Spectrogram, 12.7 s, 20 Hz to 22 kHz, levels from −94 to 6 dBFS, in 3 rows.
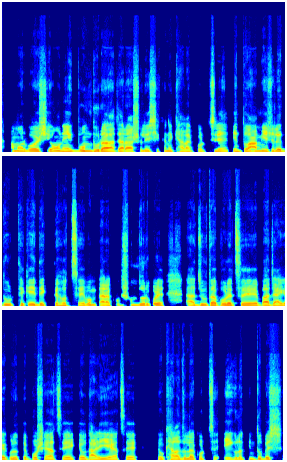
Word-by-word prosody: আমার 155 Hz, +4 st, 0 dB
বয়সী 135 Hz, +1 st, +3 dB, 0.2 s
অনেক 185 Hz, +2 st, +2 dB
বন্ধুরা 130 Hz, -2 st, +4 dB, 0.2 s
যারা 120 Hz, 0 st, +4 dB
আসলে 135 Hz, 0 st, -4 dB
সেখানে 125 Hz, +1 st, -5 dB
খেলা 115 Hz, -1 st, -1 dB
করছে, 110 Hz, +8 st, -5 dB, 0.2 s
কিন্তু 180 Hz, -1 st, -4 dB
আমি 140 Hz, +3 st, 0 dB
আসলে 155 Hz, +1 st, +1 dB
দূর 135 Hz, -1 st, +2 dB
থেকেই 150 Hz, +3 st, +2 dB
দেখতে 120 Hz, 0 st, -2 dB
হচ্ছে 110 Hz, 0 st, -2 dB
এবং 140 Hz, 0 st, +1 dB
তারা -, -, +4 dB
খুব 145 Hz, -, -14 dB
সুন্দর 135 Hz, -1 st, 0 dB
করে 135 Hz, -1 st, +4 dB, 0.4 s
আ -, -, +3 dB
জুতা 125 Hz, +1 st, +4 dB
পরেছে 125 Hz, 0 st, +3 dB, 0.3 s
বা 120 Hz, -, +6 dB
জায়গাগুলোতে 115 Hz, +1 st, 0 dB
বসে 115 Hz, +2 st, -2 dB
আছে, 120 Hz, +2 st, -8 dB, 0.2 s
কেউ 120 Hz, -1 st, -1 dB
দাঁড়িয়ে 120 Hz, +2 st, +1 dB
আছে, 120 Hz, -, -5 dB, 0.4 s
কেউ 165 Hz, -, -4 dB
খেলাধুলা 130 Hz, -1 st, +1 dB
করছে। 130 Hz, +8 st, -8 dB, 0.2 s
এইগুলো 200 Hz, -1 st, -2 dB
কিন্তু 165 Hz, -1 st, -5 dB
বেশ 140 Hz, -, 0 dB
130 Hz, 175 wpm, -25 LUFS, 120-140 Hz, 0.4 s, বা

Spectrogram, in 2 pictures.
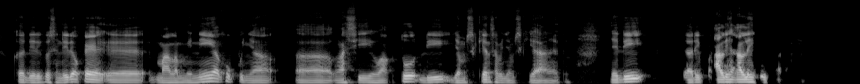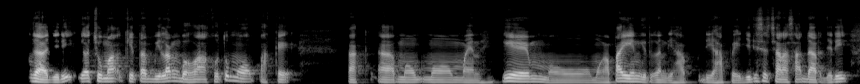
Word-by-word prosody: ke 105 Hz, -1 st, -2 dB
diriku 95 Hz, -1 st, -1 dB
sendiri, 105 Hz, +4 st, 0 dB
"Oke, 120 Hz, -, +3 dB
eee, 100 Hz, -1 st, 0 dB
malam 95 Hz, -1 st, -2 dB
ini 120 Hz, +8 st, 0 dB
aku -, -, -7 dB
punya, 95 Hz, -2 st, -6 dB, 0.3 s
eee, 95 Hz, -1 st, -3 dB
ngasih 95 Hz, 0 st, -4 dB
waktu 90 Hz, +8 st, -2 dB, 0.2 s
di 105 Hz, -, +1 dB, 0.2 s
jam 95 Hz, -1 st, -2 dB
sekian 110 Hz, +2 st, -3 dB
sampe 100 Hz, -4 st, -6 dB
jam 85 Hz, -, -8 dB
sekian." 85 Hz, +2 st, -4 dB
Gitu. -, -, -26 dB, 0.4 s
Jadi, 105 Hz, +6 st, +4 dB, 0.5 s
darip 105 Hz, +1 st, -1 dB
alih-alih 115 Hz, 0 st, +6 dB
kita -, -, -6 dB, 1.1 s
Nggak. 110 Hz, -, +10 dB
Jadi, 110 Hz, -, +4 dB
gak 145 Hz, 0 st, +3 dB
cuma 145 Hz, -2 st, +5 dB
kita 140 Hz, -2 st, +1 dB
bilang 135 Hz, +3 st, +3 dB
bahwa 115 Hz, 0 st, +3 dB
aku -, -, -5 dB
tuh 200 Hz, -, +1 dB
mau 135 Hz, -6 st, 0 dB
pake, -, -, -5 dB, 0.5 s
pak -, -, -5 dB
eee, 110 Hz, -1 st, +1 dB
mo 110 Hz, -1 st, -2 dB
mo 105 Hz, -1 st, -4 dB
main 100 Hz, -2 st, -5 dB, 0.2 s
gim 135 Hz, -3 st, +6 dB
mo 100 Hz, -4 st, -5 dB
mau 95 Hz, -, -7 dB
ngapain 140 Hz, +8 st, +5 dB
gitu, 110 Hz, -3 st, -3 dB
kan, 105 Hz, -, -2 dB
di 95 Hz, -, -6 dB
hap 95 Hz, +1 st, -8 dB
di 105 Hz, 0 st, -8 dB
HP, 95 Hz, 0 st, -5 dB
jadi 115 Hz, +6 st, -2 dB
secara 115 Hz, -4 st, +2 dB
sadar. 110 Hz, -5 st, +1 dB
Jadi, 130 Hz, +8 st, 0 dB
105 Hz, 185 wpm, -22 LUFS, 95-120 Hz, 1.1 s, Nggak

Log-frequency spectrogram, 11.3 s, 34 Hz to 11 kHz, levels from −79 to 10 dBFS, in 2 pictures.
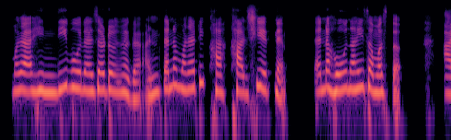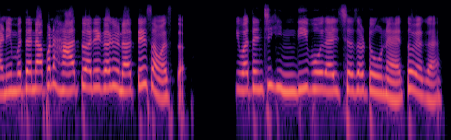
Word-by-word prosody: मरा 265 Hz, 0 st, +1 dB
हिंदी 260 Hz, +2 st, +1 dB
बोलायचा 280 Hz, -3 st, 0 dB
टोन 260 Hz, -2 st, 0 dB
वेगळा 210 Hz, -6 st, -1 dB
आहे. -, -, -10 dB
आणि 245 Hz, +2 st, 0 dB
त्यांना 300 Hz, +3 st, 0 dB
मराठी 295 Hz, +4 st, -1 dB
फा 260 Hz, -1 st, +1 dB, 0.2 s
फारशी 255 Hz, +4 st, 0 dB
येत 280 Hz, -3 st, +1 dB
नाही. -, -, 0 dB, 0.4 s
त्यांना 275 Hz, +3 st, 0 dB
हो 260 Hz, +2 st, +3 dB
नाही 285 Hz, +2 st, +1 dB
समजतं. 250 Hz, -5 st, 0 dB, 0.6 s
आणि 235 Hz, +2 st, 0 dB
मग 270 Hz, 0 st, 0 dB
त्यांना 285 Hz, 0 st, +3 dB
आपण 330 Hz, +4 st, 0 dB
हातवारे 295 Hz, +3 st, +2 dB
करू 300 Hz, +1 st, +2 dB
ना 260 Hz, -1 st, +3 dB
ते 340 Hz, +2 st, +4 dB
समजतं. 210 Hz, -10 st, -1 dB, 0.7 s
किंवा 275 Hz, 0 st, 0 dB
त्यांची 290 Hz, +3 st, 0 dB
हिंदी 280 Hz, -1 st, +1 dB
बोलायचा 275 Hz, -2 st, 0 dB
जो 265 Hz, -1 st, +1 dB
टोन 240 Hz, -4 st, +1 dB
आहे 185 Hz, -2 st, +1 dB
तो 290 Hz, -, +4 dB
वेगळा 210 Hz, -7 st, -1 dB
आहे. 185 Hz, +3 st, -6 dB
270 Hz, 190 wpm, -22 LUFS, 255-290 Hz, 0.7 s, ते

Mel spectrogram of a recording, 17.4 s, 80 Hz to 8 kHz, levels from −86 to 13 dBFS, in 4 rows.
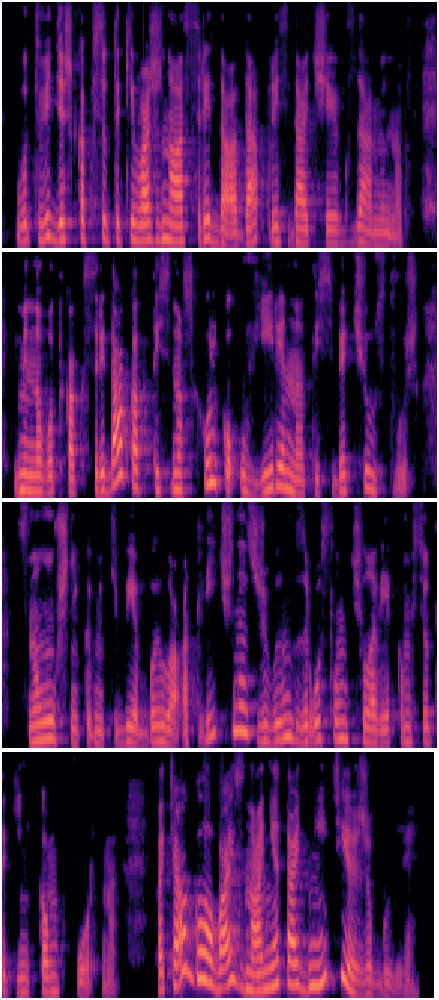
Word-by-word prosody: Вот 185 Hz, +2 st, -5 dB
видишь, 200 Hz, -1 st, 0 dB
как 205 Hz, +1 st, -4 dB
всё-таки 205 Hz, -1 st, -3 dB
важна 190 Hz, -1 st, +4 dB
среда, 180 Hz, -6 st, 0 dB
да, 165 Hz, +3 st, +1 dB
при 175 Hz, -, -6 dB
сдаче 160 Hz, -2 st, -3 dB
экзаменов. 150 Hz, -, -7 dB, 0.4 s
Именно 185 Hz, -1 st, +2 dB
вот 180 Hz, +1 st, -4 dB
как 165 Hz, 0 st, -1 dB
среда, 195 Hz, -, +4 dB
как 225 Hz, -7 st, 0 dB
ты, 200 Hz, -, -2 dB
с 200 Hz, -, -11 dB
насколько 200 Hz, +8 st, 0 dB
уверенно 185 Hz, -, 0 dB
ты -, -, -12 dB
себя 165 Hz, +4 st, -5 dB
чувствуешь. 205 Hz, -, -8 dB, 0.3 s
С -, -, -14 dB
наушниками 185 Hz, -5 st, -1 dB
тебе 160 Hz, +4 st, -3 dB
было 165 Hz, +4 st, -1 dB
отлично, 270 Hz, -, -2 dB
с 285 Hz, -, -9 dB
живым 190 Hz, +5 st, -1 dB
взрослым 200 Hz, +3 st, -3 dB
человеком 165 Hz, -3 st, -4 dB
всё-таки 175 Hz, 0 st, -9 dB
некомфортно. 175 Hz, -, -6 dB, 0.4 s
Хотя 430 Hz, -, +5 dB
голова 285 Hz, -9 st, +7 dB
и -, -, +3 dB
знания 210 Hz, 0 st, +4 dB
то 265 Hz, -1 st, +4 dB
одни 250 Hz, +3 st, +4 dB
и -, -, -19 dB
те 330 Hz, -, +3 dB
же 155 Hz, +2 st, -6 dB
были. 135 Hz, -1 st, -14 dB
185 Hz, 150 wpm, -22 LUFS, 165-210 Hz, 0.4 s, голова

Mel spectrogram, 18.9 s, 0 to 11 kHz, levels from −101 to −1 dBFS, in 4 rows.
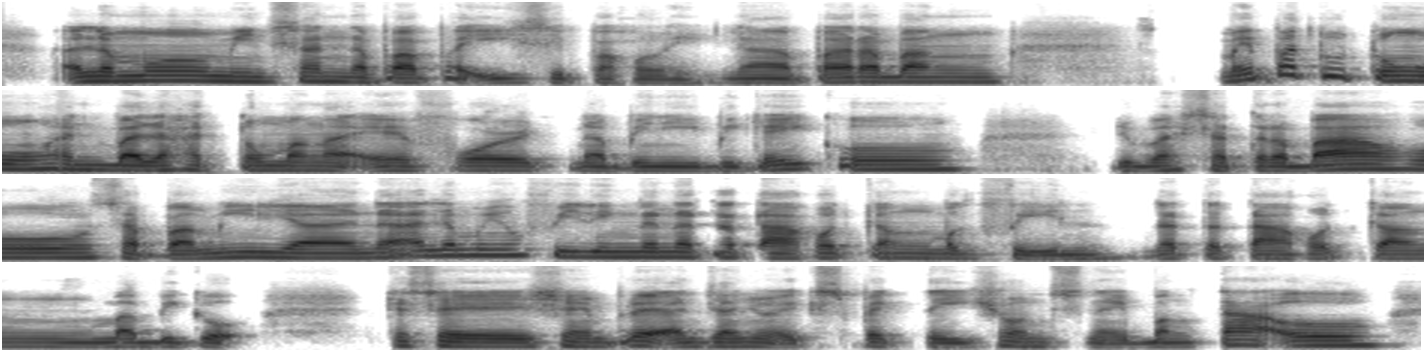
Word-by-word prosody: Alam 150 Hz, +1 st, +3 dB
mo 160 Hz, -, +3 dB, 0.2 s
minsan 140 Hz, 0 st, -1 dB
napapaisip 115 Hz, -3 st, 0 dB
ako, 105 Hz, -1 st, -4 dB
eh, 95 Hz, +2 st, -11 dB
na 105 Hz, 0 st, 0 dB
para 125 Hz, +4 st, +3 dB
bang 130 Hz, -1 st, 0 dB, 0.7 s
may -, -, +2 dB
patutunguhan 155 Hz, -, 0 dB
ba 125 Hz, -, +10 dB
lahat 125 Hz, 0 st, -1 dB
'tong 125 Hz, -, 0 dB, 0.2 s
mga 115 Hz, -1 st, +1 dB, 0.2 s
effort 115 Hz, +1 st, 0 dB
na 110 Hz, -, -1 dB
binibigay 110 Hz, +6 st, -2 dB
ko. 140 Hz, -1 st, -1 dB, 0.5 s
'Di -, -, -9 dB
ba 115 Hz, +1 st, 0 dB
sa 120 Hz, -, -4 dB
trabaho, 135 Hz, +4 st, +4 dB
sa 135 Hz, -, -2 dB
pamilya, 130 Hz, +2 st, +3 dB
na 135 Hz, +5 st, +1 dB
alam 190 Hz, +2 st, 0 dB
mo 195 Hz, -, -1 dB
yung 195 Hz, -, -2 dB
feeling 155 Hz, -4 st, -1 dB
na 150 Hz, -, +2 dB
natatakot 130 Hz, -2 st, 0 dB
kang -, -, -4 dB
mag-fail, 110 Hz, -2 st, -5 dB
natatakot 115 Hz, -1 st, -3 dB
kang 115 Hz, -1 st, 0 dB, 0.3 s
mabigo 110 Hz, 0 st, -2 dB, 0.5 s
kasi 120 Hz, -3 st, +2 dB
syempre 115 Hz, -1 st, +1 dB
andiyan 115 Hz, 0 st, 0 dB
yung -, -, -1 dB
expectations 115 Hz, +1 st, -5 dB
na 100 Hz, -, -4 dB
ibang 105 Hz, +2 st, -4 dB
tao, 140 Hz, -1 st, +2 dB
125 Hz, 140 wpm, -25 LUFS, 110-140 Hz, 0.7 s, ba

